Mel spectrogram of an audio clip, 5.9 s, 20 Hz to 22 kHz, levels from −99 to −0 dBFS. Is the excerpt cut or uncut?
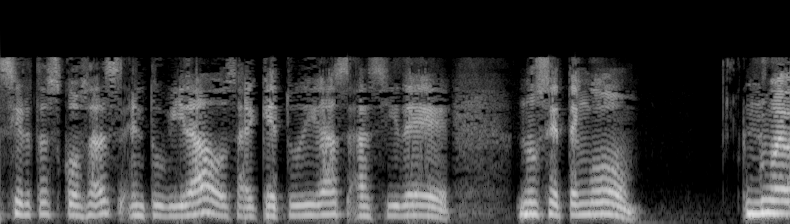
cut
